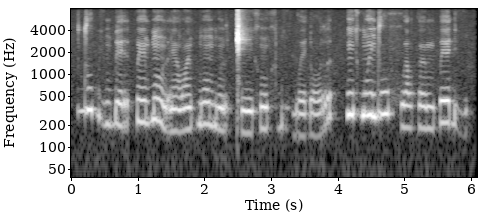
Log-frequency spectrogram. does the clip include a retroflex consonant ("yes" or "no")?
no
